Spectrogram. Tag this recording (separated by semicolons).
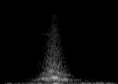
swish; whoosh; swing; swinging; woosh; whooshing; bamboo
